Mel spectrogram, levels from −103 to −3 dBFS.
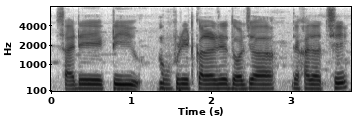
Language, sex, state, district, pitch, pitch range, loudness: Bengali, male, West Bengal, Cooch Behar, 155 Hz, 150-155 Hz, -14 LUFS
